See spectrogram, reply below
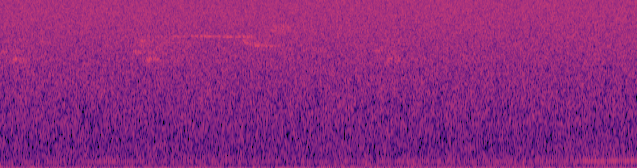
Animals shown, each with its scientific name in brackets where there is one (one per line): Yellow-bellied Flycatcher (Empidonax flaviventris)
Black-throated Green Warbler (Setophaga virens)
